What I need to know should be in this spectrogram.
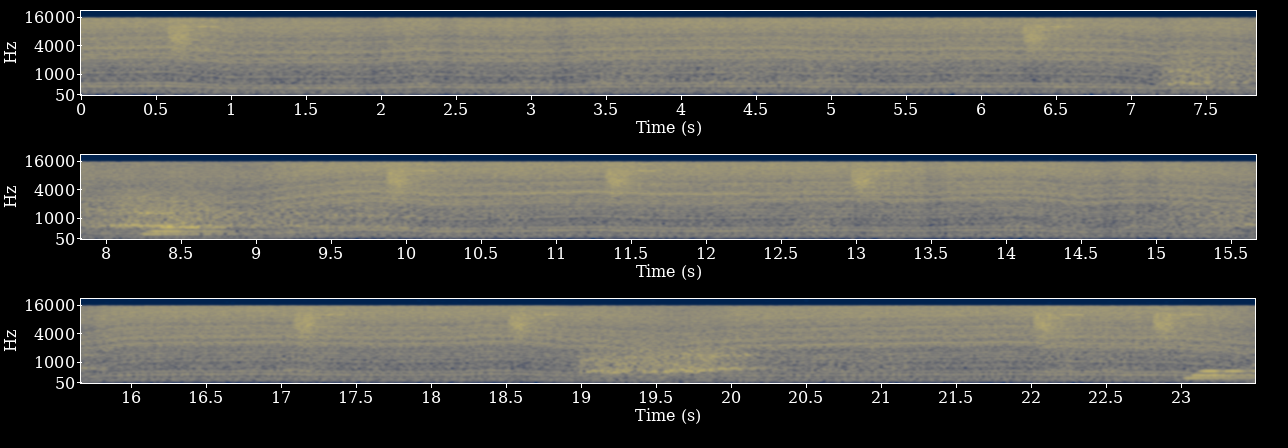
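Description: A racing car engine hums steadily, rising and falling in pitch.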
